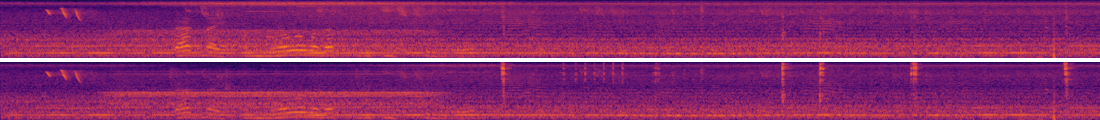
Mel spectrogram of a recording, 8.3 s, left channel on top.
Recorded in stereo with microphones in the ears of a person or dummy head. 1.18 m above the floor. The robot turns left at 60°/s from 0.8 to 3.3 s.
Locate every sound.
0.0 s an insect: 170° left; by 8.3 s 20° left
1.3 s a woman speaking: 150° left; by 3.6 s 30° left
3.8 s a camera shutter: 85° right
